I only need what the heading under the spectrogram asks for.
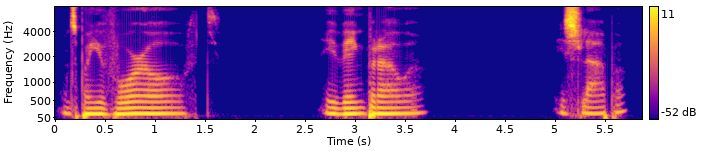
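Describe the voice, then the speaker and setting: A woman guiding a relaxation meditation in a soft, hushed, near-whispered voice, soothing and unhurried, with long pauses. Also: low voice, little pitch movement, no echo, studio quality. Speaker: yoga and meditation guide.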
